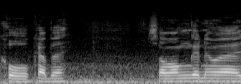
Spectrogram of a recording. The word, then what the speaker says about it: Calke Abbey: So, today we're going to a place called Cababie. Um, it's actually spelled Calabi, but um I'm reliably informed that it's actually pronounced Cababie.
